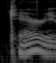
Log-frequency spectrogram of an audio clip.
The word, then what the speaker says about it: Khary: Carrie? Like Carrie. – The blood one? – So, K-H-A-R-Y is how you spell it.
